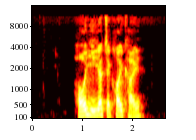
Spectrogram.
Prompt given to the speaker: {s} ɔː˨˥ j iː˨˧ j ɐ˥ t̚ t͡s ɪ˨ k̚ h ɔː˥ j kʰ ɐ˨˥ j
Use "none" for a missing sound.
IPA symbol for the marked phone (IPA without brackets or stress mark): h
